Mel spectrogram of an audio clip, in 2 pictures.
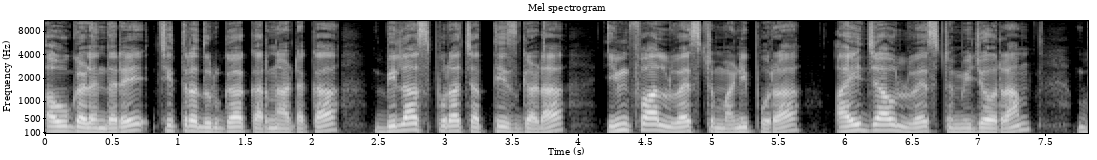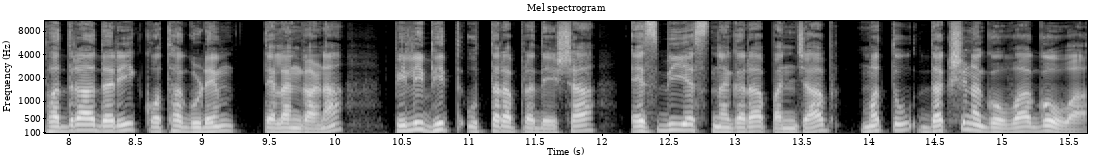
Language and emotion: Kannada, neutral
